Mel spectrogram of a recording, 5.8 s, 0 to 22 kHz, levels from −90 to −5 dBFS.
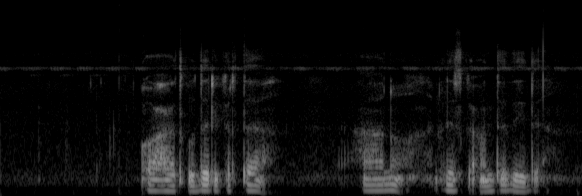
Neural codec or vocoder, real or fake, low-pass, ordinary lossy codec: none; real; none; none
